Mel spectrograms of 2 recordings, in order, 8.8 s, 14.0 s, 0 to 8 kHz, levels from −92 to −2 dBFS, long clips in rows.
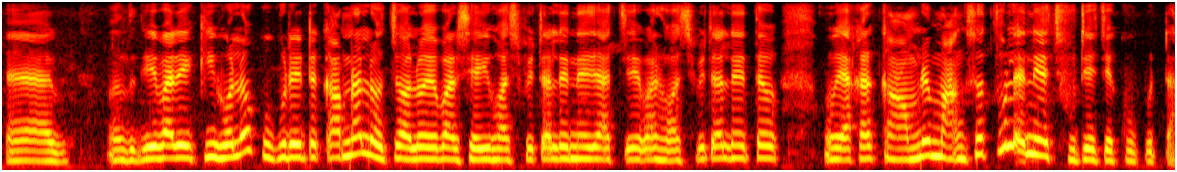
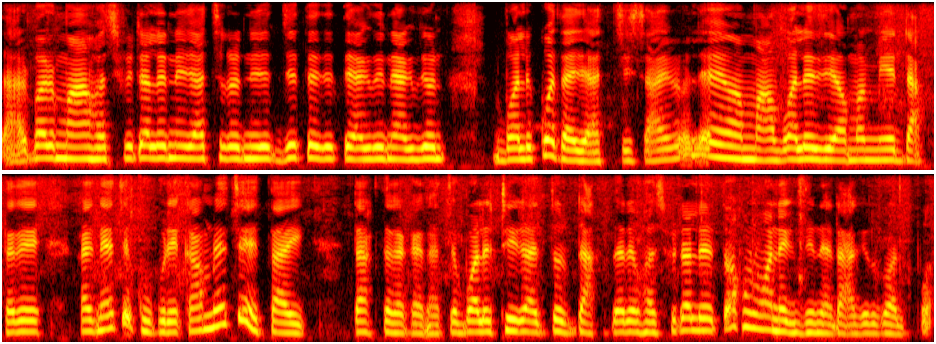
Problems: none marked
